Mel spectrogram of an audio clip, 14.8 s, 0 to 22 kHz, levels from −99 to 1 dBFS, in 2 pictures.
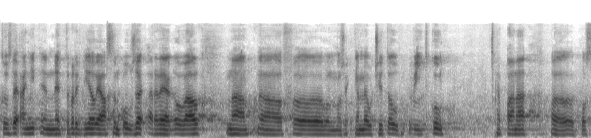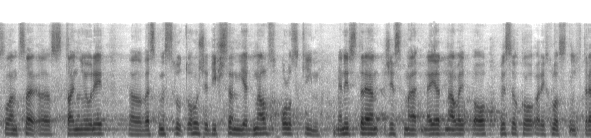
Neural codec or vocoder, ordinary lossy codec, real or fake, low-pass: codec, 24 kHz, 3 kbps, HILCodec; AAC, 64 kbps; fake; 10.8 kHz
